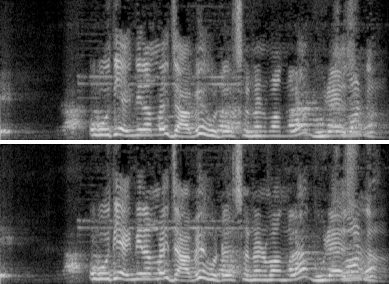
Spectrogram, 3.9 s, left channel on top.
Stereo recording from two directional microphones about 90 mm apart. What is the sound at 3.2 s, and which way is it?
Speech, 20° right (ahead or behind).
